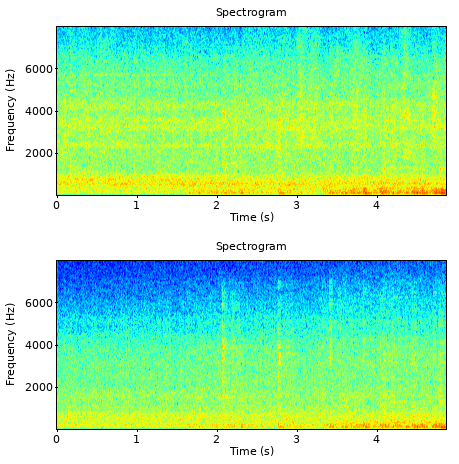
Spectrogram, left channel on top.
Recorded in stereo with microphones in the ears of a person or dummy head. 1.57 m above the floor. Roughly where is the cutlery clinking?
Right.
